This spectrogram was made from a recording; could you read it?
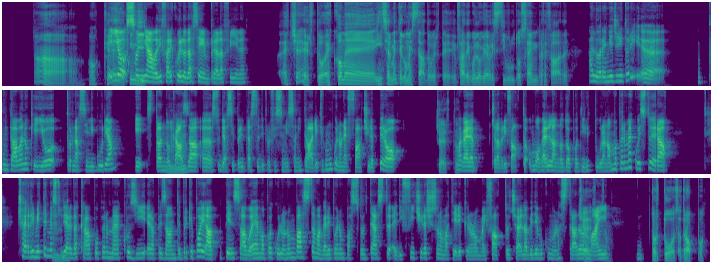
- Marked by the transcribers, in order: "magari" said as "mogari"
- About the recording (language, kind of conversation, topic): Italian, podcast, Come racconti una storia che sia personale ma universale?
